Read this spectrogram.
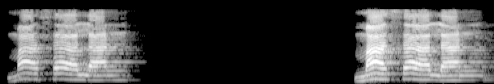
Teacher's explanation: মাসালান, জিহ্বার আগা সামনের উপরের দুই দাঁতের আগার সাথে লাগবে। মাসালান, গুন্না নাই, লানে কোনো গুন্না নাই।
